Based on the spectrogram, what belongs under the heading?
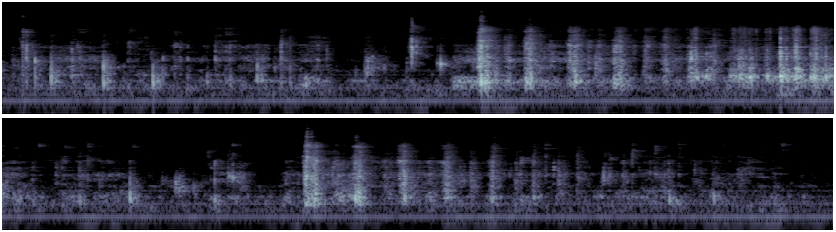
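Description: Close-miked chewing and biting of sweets, including a lemon meringue cookie, with many small crisp clicks. There are louder crunchy bursts from about four to eight seconds in and again briefly around eleven seconds.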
